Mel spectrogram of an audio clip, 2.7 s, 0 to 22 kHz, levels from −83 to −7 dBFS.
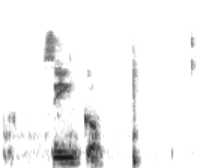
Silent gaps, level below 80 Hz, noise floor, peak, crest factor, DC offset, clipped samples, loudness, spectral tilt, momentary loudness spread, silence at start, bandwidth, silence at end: none; -66 dBFS; -71 dBFS; -8 dBFS; 18 dB; under 0.1%; under 0.1%; -23 LUFS; -5 dB/octave; 14 LU; 0.6 s; 10.5 kHz; 0.85 s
